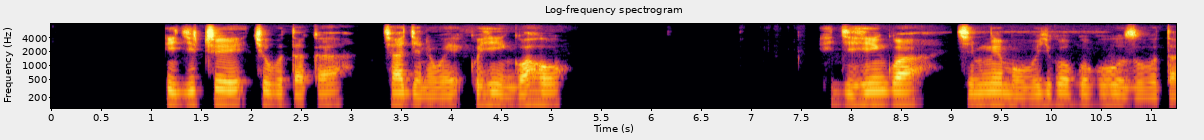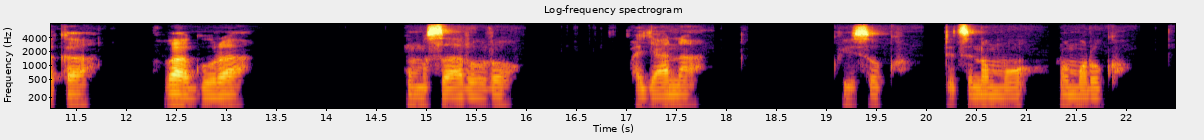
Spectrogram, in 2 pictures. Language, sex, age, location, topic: Kinyarwanda, male, 25-35, Nyagatare, agriculture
